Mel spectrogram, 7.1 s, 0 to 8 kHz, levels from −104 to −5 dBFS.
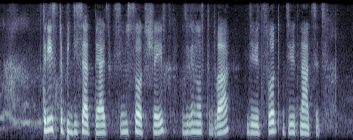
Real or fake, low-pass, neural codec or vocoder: fake; 7.2 kHz; codec, 16 kHz, 1.1 kbps, Voila-Tokenizer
